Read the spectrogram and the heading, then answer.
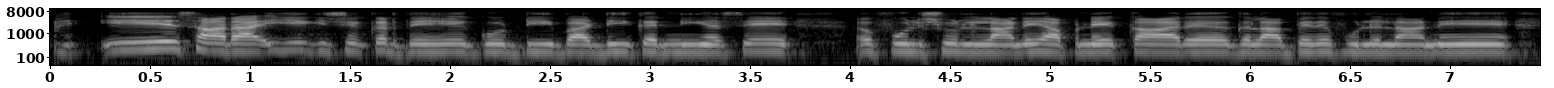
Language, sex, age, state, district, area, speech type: Dogri, female, 30-45, Jammu and Kashmir, Reasi, rural, spontaneous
